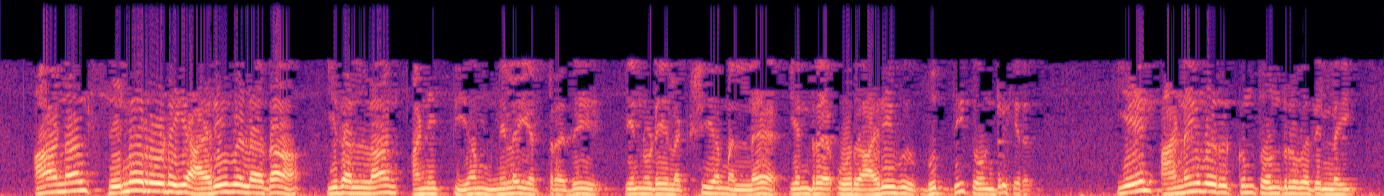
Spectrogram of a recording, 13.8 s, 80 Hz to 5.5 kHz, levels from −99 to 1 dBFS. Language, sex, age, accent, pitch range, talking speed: Tamil, male, 50-69, native, 145-185 Hz, 75 wpm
